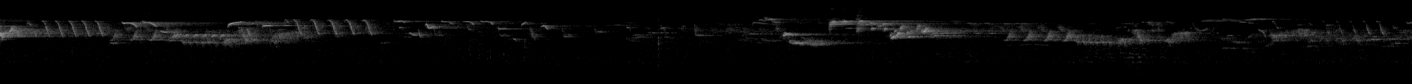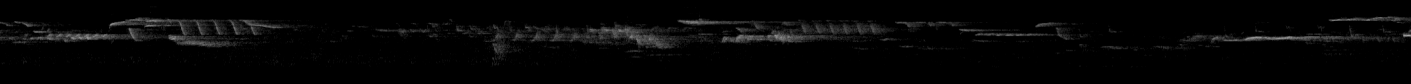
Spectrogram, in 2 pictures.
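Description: Songbirds singing: phrases of fast high trills, whistles and sweeping notes that come in waves every few seconds with short pauses between them.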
